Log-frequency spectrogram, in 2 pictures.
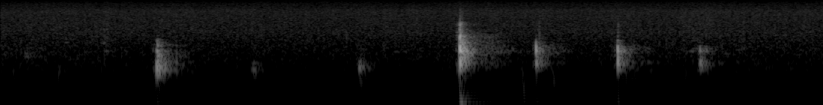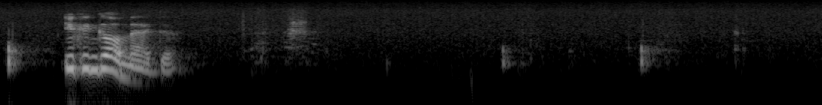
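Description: Footsteps click across a hard floor.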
